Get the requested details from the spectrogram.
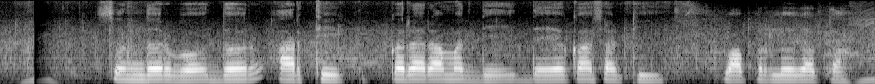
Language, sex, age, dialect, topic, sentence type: Marathi, male, 18-24, Southern Konkan, banking, statement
